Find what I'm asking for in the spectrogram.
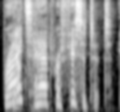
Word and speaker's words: Brideshead Revisited: Dus ik ben heel erg benieuwd naar de Brideshead Revisit... Ik moet het even goed kunnen uitspreken. – Revisited. – Brideshead Revisited.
